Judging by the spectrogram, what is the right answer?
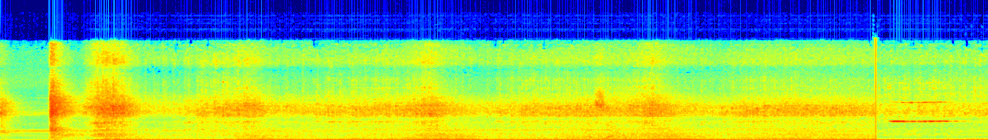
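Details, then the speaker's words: Museum-quality Bricklin with dual exhaust, started: catches quickly, then settles into a deep, even, throaty rumble with a steady beat; healthy idle. "But I'll turn the car on. You can hear how the dual exhaust is, how throaty it is."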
